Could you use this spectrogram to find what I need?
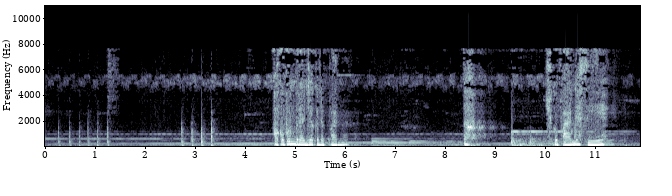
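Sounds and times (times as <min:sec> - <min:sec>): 
knuckles knocking on a house door at night: 0:00.2 - 0:01.5, 0:02.7 - 0:03.6
speech: 0:04.7 - 0:06.2, 0:10.2 - 0:11.3.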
